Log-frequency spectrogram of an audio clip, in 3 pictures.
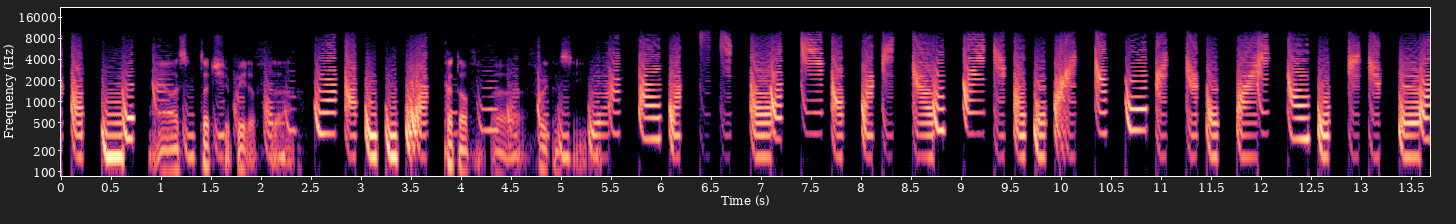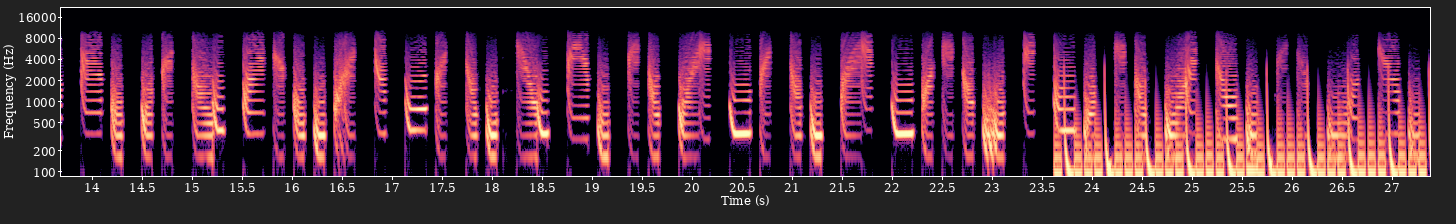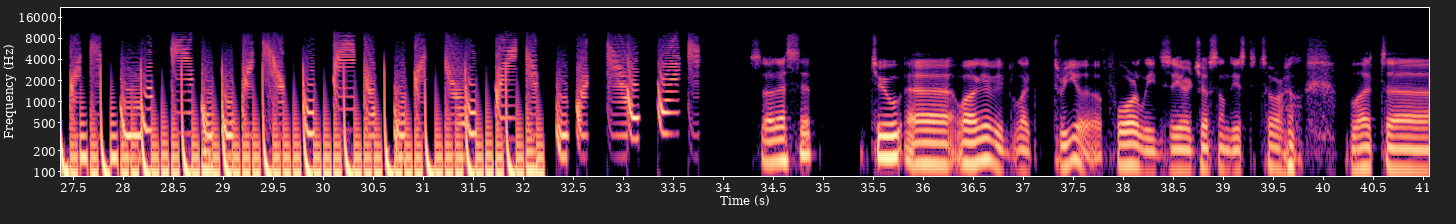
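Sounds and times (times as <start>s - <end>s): staccato synth lead riff: 0.0s - 6.0s, 23.6s - 32.5s
heavy synth bass: 23.6s - 32.2s.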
